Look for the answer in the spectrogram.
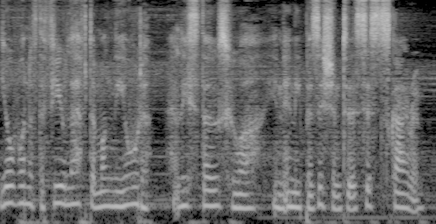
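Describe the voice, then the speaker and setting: A woman voicing a devout, steadfast knight companion in a video game, hushed and earnest. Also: low-pitched, steady tone, fairly quick, faint music behind, lightly acted. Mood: earnest, subdued. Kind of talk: video game follower dialogue.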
